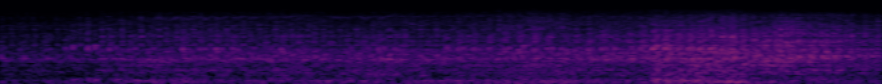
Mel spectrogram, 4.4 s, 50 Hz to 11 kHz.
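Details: 2019 Ford Focus IV 1.0 EcoBoost petrol, B7DA, 998 cc, 125 PS, 91,787 km: uneven, lumpy idle with a regular stumble three to four times a second; dead cylinder 1 with no compression.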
